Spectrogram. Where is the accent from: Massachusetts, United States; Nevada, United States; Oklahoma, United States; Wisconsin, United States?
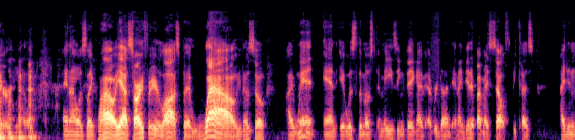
Nevada, United States; Las Vegas; I grew up in Vegas, so I was exposed to a lot of conventions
